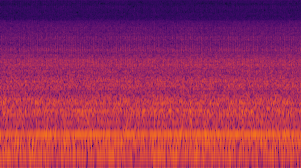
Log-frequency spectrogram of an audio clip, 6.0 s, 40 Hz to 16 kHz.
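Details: Lanson Style 3 exhaust fan that needs new bearings: a steady low motor drone with a constant hum and a faint rough vibration under it, consistent with worn fan bearings.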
